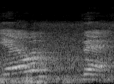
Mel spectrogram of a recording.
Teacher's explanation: उच्चारण के समय हवा बिना संघर्ष के बाहर निकल गई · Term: संघर्षहीन व्यंजन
